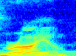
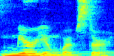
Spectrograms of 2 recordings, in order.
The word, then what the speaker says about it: Merriam-Webster: it's to be pronounced Miriam. But well, then again, I am not the type who conforms to what people say. I go to the dictionaries and the dictionary says it's Merriam-Webster, not Miriam.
